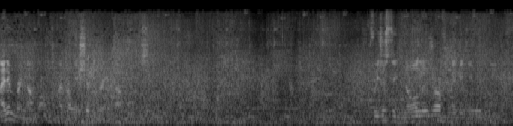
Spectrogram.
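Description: A monster roars and growls loudly.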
